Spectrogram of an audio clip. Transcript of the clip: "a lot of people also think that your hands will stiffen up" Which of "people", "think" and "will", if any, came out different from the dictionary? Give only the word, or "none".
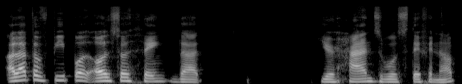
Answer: none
